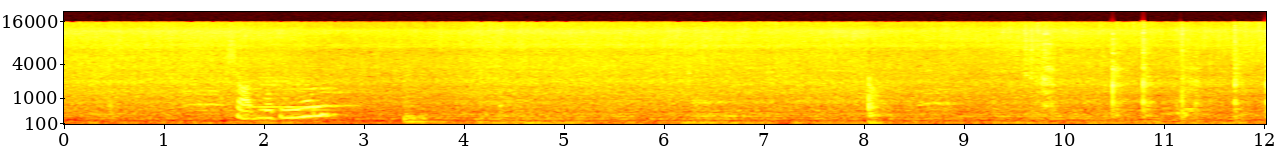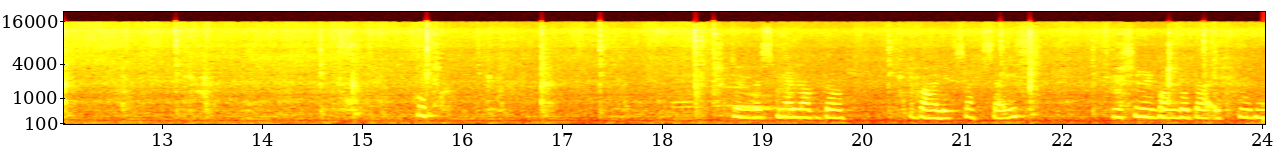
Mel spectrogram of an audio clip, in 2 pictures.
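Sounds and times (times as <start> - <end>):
food sizzling in a wok: 0.0 - 24.0
spatula scraping pan: 9.6 - 24.0.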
